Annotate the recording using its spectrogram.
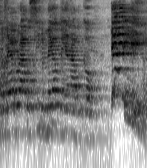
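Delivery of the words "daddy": put-on high, eager child's cry of daddy; excited call. Little girl greeting the mailman, high excited call. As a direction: call out like a little girl spotting her dad.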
